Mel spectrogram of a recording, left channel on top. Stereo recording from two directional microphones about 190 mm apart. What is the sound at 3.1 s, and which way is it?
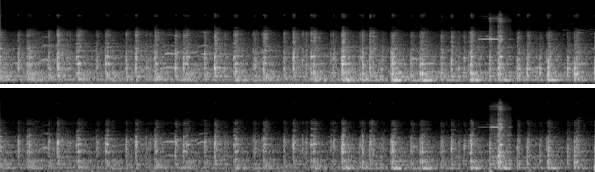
Mechanisms, 15° left (ahead or behind).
